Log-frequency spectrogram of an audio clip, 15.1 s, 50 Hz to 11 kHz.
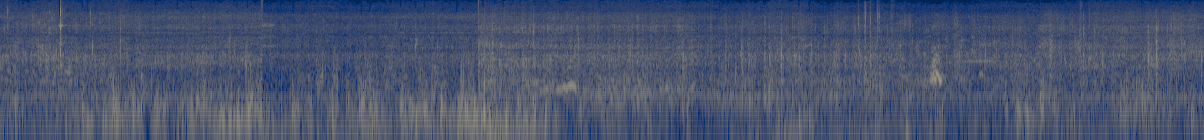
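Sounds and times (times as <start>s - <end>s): wind buffeting microphone: 0.0s - 15.0s
bike clattering over rocks: 6.0s - 15.0s.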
